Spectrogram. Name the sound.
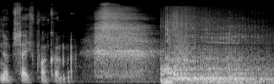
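lion roaring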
